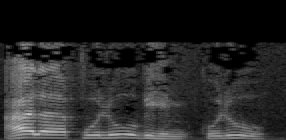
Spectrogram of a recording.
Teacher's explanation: اللام هنا حرف منحرف يعني منحرف يعني الانحراف اللي هو الميل بيميل طرف اللسان للمخرج اللي جنبه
